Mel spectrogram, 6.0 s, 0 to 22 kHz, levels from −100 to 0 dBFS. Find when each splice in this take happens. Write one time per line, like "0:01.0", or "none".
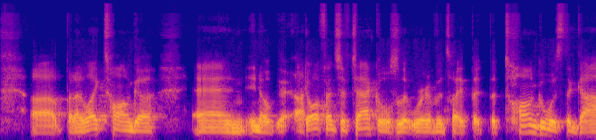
0:03.0
0:04.4

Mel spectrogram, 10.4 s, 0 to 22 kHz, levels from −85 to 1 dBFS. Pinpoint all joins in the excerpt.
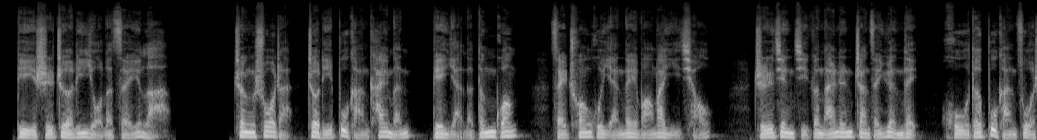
none

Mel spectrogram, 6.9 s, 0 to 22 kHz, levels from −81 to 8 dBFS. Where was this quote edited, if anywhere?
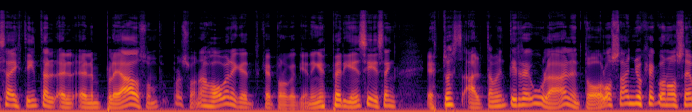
none

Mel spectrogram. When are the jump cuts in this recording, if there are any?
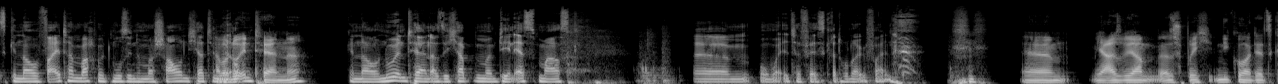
0:01.1

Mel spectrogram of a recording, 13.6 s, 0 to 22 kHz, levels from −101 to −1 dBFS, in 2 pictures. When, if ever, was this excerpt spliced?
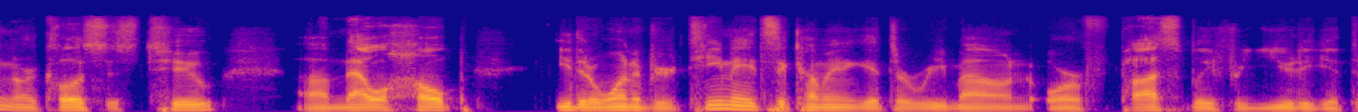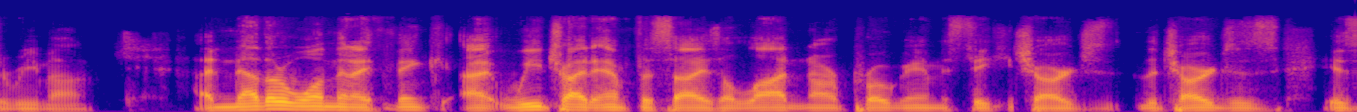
0:11.8

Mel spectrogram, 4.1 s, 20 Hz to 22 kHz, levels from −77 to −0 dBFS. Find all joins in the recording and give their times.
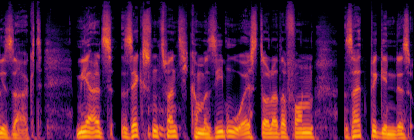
0:02.2

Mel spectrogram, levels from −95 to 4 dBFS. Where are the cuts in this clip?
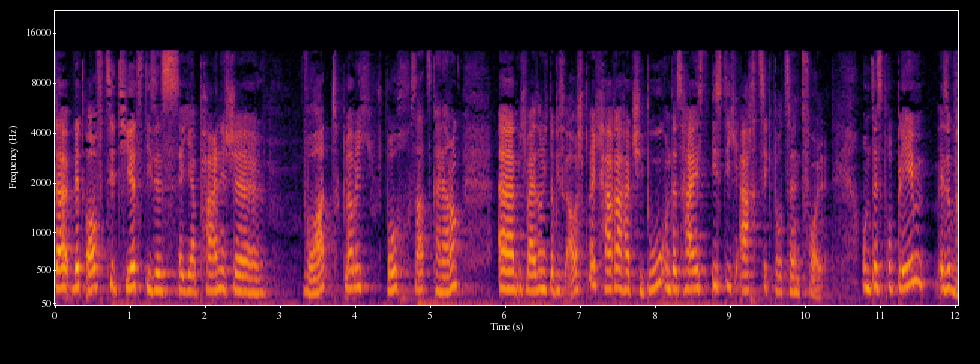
0:01.7
0:06.8

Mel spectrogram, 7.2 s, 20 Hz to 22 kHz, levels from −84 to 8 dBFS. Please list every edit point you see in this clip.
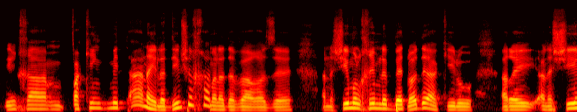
0:02.6
0:05.1

